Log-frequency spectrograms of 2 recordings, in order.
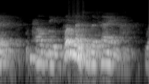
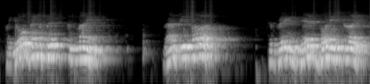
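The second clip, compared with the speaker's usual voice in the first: higher, louder sung-out preaching; fervent preaching; 3 semitones higher, 5 dB louder than usual. Acted. Preacher stirring the congregation about resurrection power, fervent and sung-out. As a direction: lift the congregation with rising fervour.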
